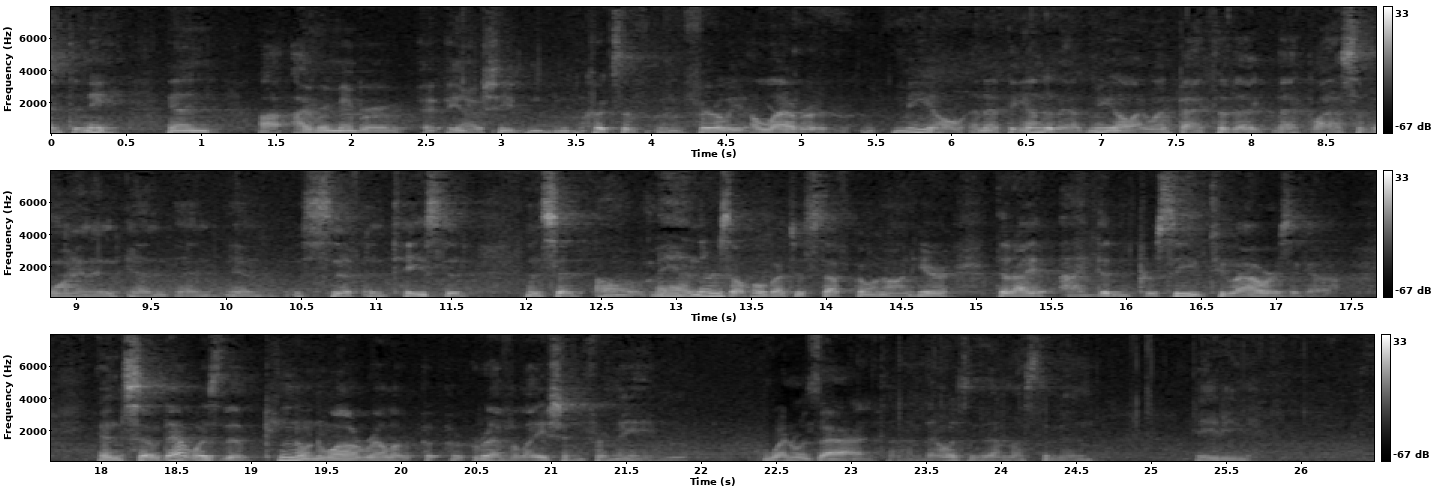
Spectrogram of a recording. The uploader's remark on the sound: This video contains a bit of static audio.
